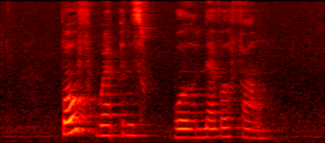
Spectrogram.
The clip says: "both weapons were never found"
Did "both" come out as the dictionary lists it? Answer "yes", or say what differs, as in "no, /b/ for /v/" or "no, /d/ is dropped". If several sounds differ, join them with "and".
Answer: yes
